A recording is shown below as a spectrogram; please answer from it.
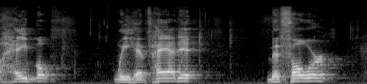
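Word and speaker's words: hebel: only place to begin is the word vanity Hab let me spell it for you h e b e l Hab we have had it before uh the word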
